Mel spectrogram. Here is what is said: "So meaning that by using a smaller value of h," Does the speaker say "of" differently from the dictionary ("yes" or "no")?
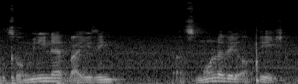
yes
